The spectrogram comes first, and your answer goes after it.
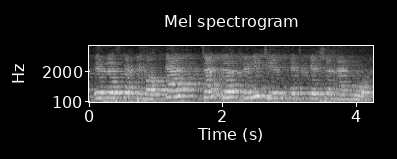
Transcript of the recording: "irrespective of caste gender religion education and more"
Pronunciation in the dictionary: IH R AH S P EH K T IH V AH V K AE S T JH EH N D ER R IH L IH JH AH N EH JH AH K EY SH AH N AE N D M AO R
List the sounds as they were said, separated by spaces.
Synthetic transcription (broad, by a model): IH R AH S P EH K T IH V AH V K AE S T JH EH N D ER R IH L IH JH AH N EH JH AH K EY SH AH N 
